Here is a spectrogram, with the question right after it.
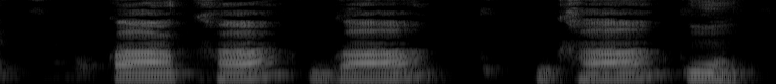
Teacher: তাহলে এটাই কিন্তু ওই যে কণ্ঠমূলীয়, সেটা হচ্ছে ক, খ, গ, ঘ, ঙ। এই 5টা হচ্ছে মূলত জিহ্বামূলীয় ধ্বনি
